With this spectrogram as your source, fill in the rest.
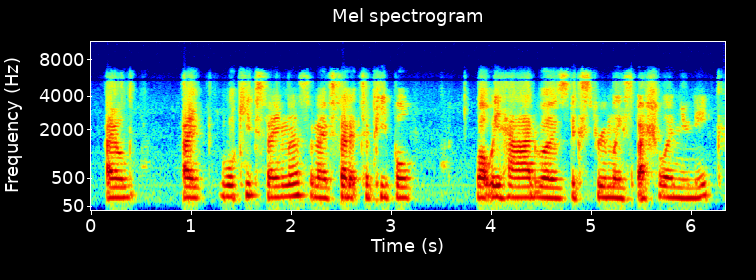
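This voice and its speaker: The speech is mumbled at a moderate pace. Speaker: video blogger. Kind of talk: personal video diary. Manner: mumbling.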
